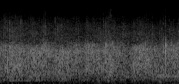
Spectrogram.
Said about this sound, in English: Give him a clap. So good. So good.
